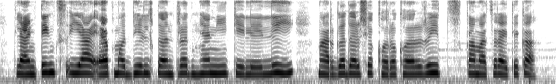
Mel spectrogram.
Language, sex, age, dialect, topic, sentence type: Marathi, female, 25-30, Varhadi, agriculture, question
